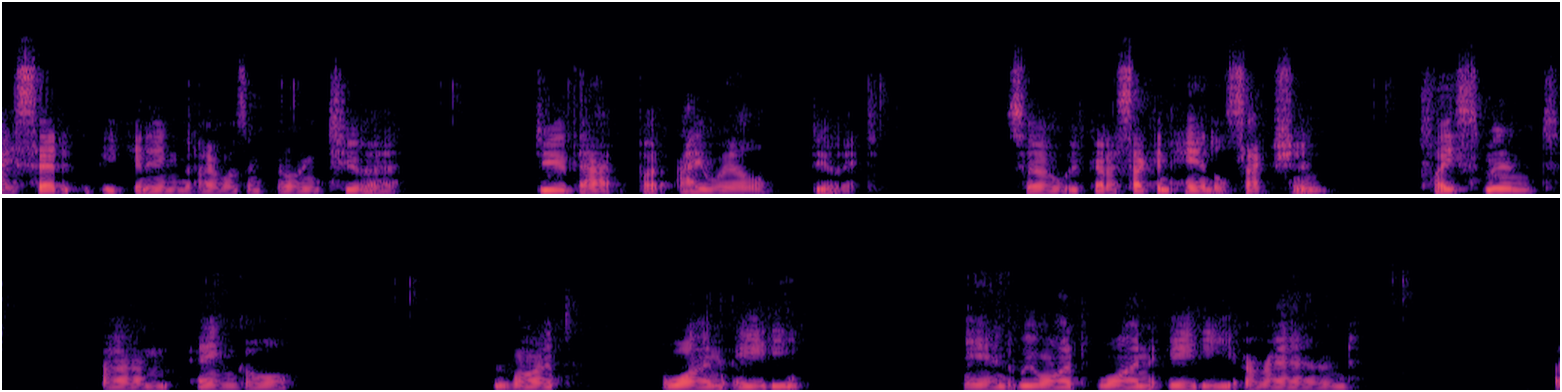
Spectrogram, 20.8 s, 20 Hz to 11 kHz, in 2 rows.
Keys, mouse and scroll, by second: 1.8-5.3 drag, 5.7-7.3 drag, 9.1-10.7 drag, 13.0-14.6 drag, 14.5-15.6 typing, 16.8-17.6 scroll down 1, 17.6 scroll up 2, 19.6-20.7 drag.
